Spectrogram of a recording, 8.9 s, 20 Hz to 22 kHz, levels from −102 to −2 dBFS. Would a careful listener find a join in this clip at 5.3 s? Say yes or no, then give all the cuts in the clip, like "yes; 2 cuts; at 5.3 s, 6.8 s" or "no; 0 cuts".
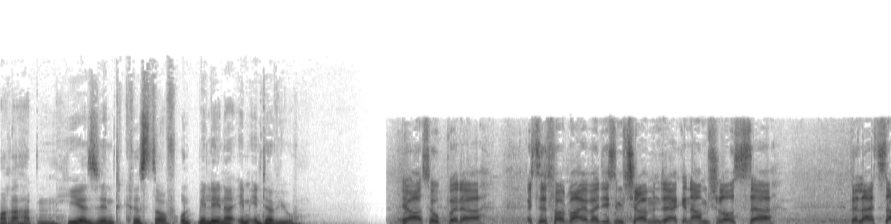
yes; 1 cut; at 5.3 s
